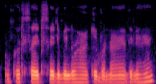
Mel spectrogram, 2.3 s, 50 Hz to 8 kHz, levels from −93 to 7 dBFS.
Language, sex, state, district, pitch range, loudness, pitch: Awadhi, male, Chhattisgarh, Balrampur, 125-130 Hz, -19 LUFS, 125 Hz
